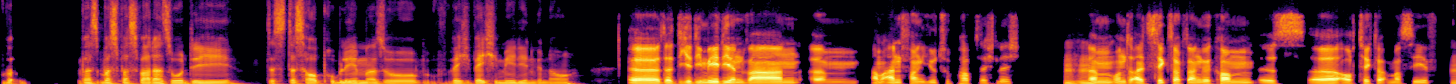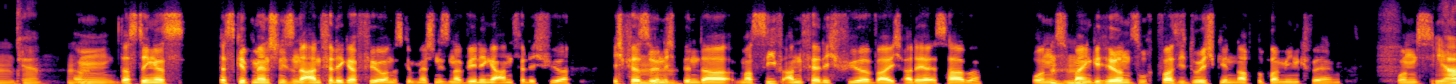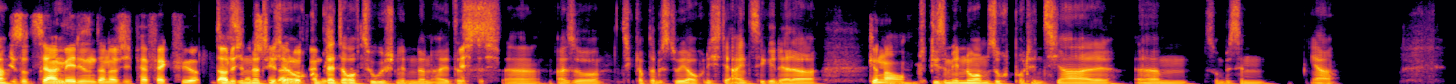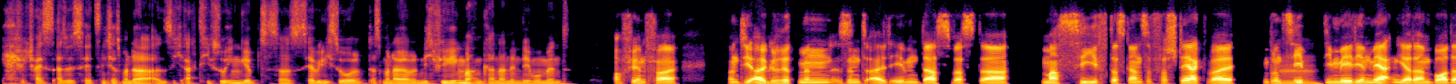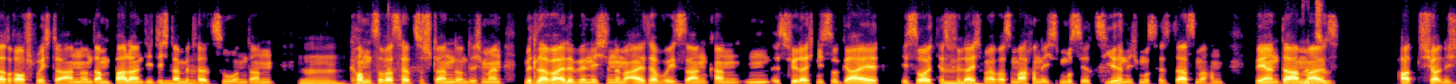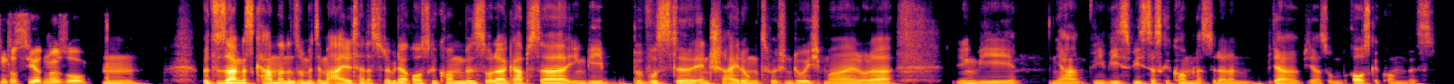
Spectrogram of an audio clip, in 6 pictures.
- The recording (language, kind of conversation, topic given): German, podcast, Wie prägen Algorithmen unseren Medienkonsum?
- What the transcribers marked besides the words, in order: other noise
